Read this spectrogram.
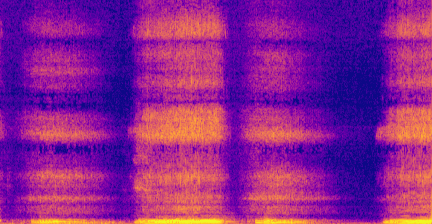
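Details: Loud, rough, low rattling snores with each breath, alternating with quieter breaths between; a snoring sound-effect recording.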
